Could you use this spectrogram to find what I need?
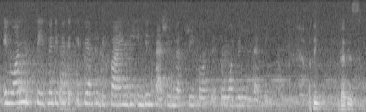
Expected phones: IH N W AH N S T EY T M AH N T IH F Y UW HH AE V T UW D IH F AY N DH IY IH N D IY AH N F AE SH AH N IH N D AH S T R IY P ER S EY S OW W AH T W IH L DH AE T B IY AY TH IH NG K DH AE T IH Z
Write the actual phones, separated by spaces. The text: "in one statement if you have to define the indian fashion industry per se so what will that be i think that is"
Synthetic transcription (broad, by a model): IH N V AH N S T EY T M AH N T IH F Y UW HH AE V T UW D IH F AY N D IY IH N D IY AH N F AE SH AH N IH N D AH S T R IY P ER S EY S OW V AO T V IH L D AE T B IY AY T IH NG K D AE T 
